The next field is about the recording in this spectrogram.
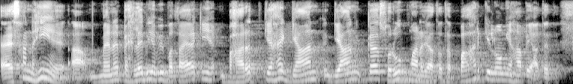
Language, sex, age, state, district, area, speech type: Hindi, male, 30-45, Uttar Pradesh, Bhadohi, urban, spontaneous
